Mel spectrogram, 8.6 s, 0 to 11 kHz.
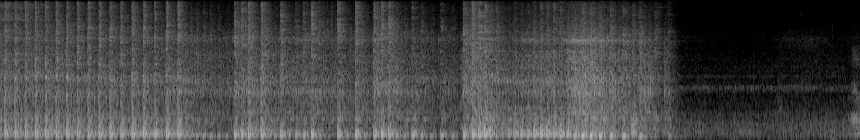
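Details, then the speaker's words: Honda 5HP overhead-cam engine on a yard go-kart, carburetor cleaned: engine pulses as it revs, then fades away after about seven seconds instead of settling, so it will not idle; governor suspected of pulling the throttle up, possibly linkage not hooked up right. "We've encountered a strange problem, and that is the engine does not want to idle."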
